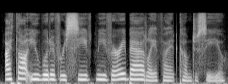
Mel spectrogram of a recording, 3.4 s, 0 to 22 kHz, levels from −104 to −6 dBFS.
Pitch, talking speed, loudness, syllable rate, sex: 205 Hz, 280 wpm, -19 LUFS, 6.1 syllables/s, female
